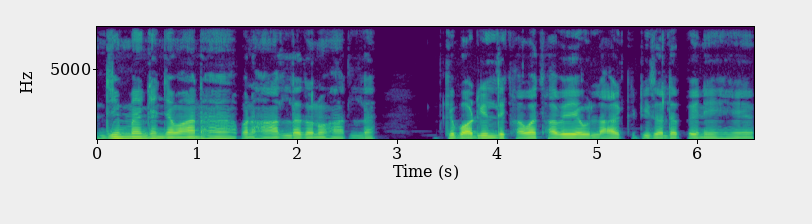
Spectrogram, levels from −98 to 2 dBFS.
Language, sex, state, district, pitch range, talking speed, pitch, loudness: Chhattisgarhi, male, Chhattisgarh, Bastar, 105-110 Hz, 225 wpm, 105 Hz, -20 LUFS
